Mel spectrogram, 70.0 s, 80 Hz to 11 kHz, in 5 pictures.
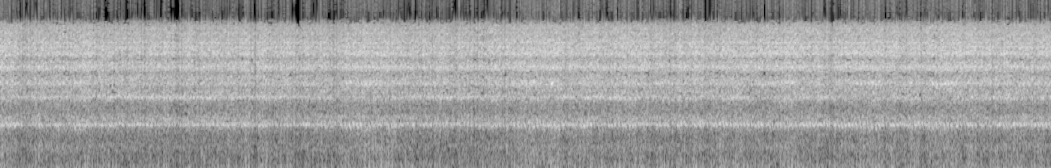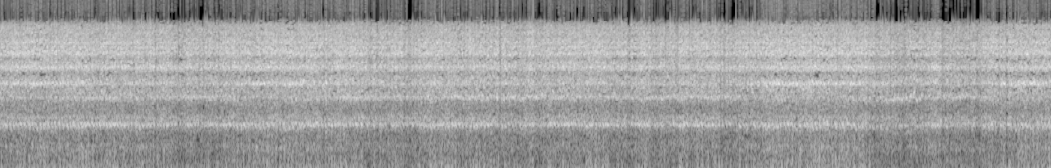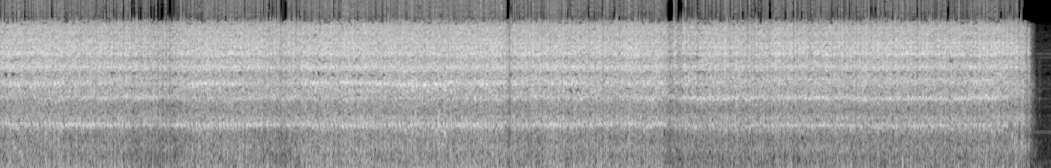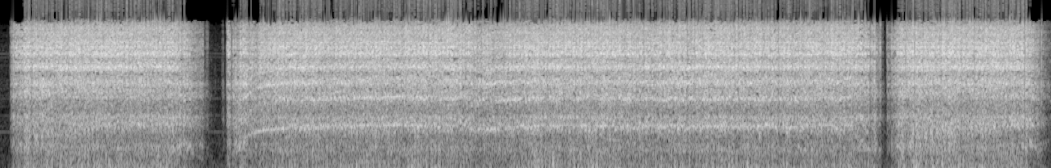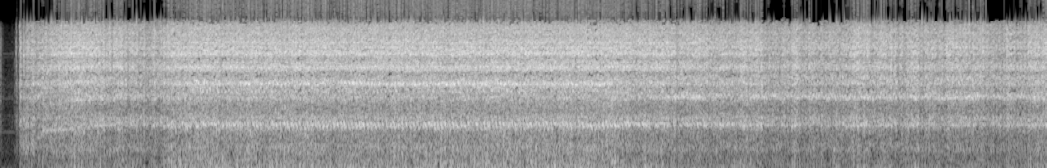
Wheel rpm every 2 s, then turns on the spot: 230, 230, 230, 230, 230, 230, 230, 220, 230, 230, 230, 230, 220, 220, 230, 230, 230, 230, 220, 210, 170, 150, 130, 200, 210, 200, 160, 150, 150, 220, 220, 210, 230, 230, 230.
none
